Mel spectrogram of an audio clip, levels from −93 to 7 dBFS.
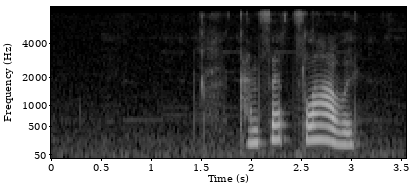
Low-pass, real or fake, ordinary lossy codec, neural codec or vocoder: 7.2 kHz; real; none; none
